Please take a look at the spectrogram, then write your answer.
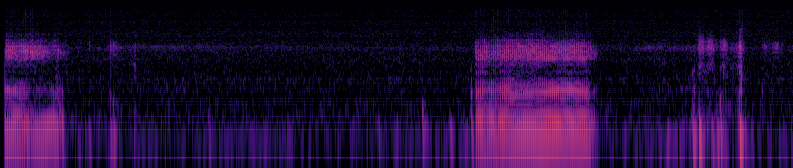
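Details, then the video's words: Sleeping bulldog snoring indoors, its snores likened to farts: a loud, raspy rumbling snore at the start and another lasting about a second near the middle, with a few soft clicks and quiet breathing between. "Snoring/Farting bull dog"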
